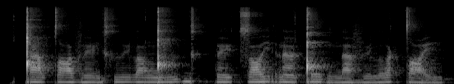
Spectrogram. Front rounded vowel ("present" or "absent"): present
